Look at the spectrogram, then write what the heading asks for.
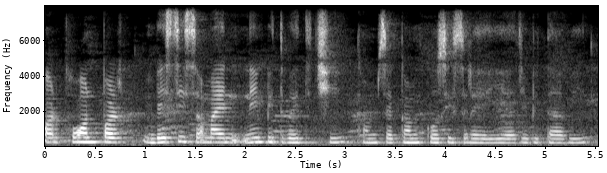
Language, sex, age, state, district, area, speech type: Maithili, female, 45-60, Bihar, Madhubani, rural, spontaneous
